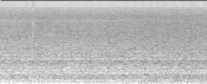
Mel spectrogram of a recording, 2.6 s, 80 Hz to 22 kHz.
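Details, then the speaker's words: 2012 Ford F-150 3.5L EcoBoost that intermittently struggles, chugs and dies after start: after restart, low even rumble, smooth idle and clean rev to 3000 rpm; normal idle. "smooth idle now rev smooth to 3000"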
